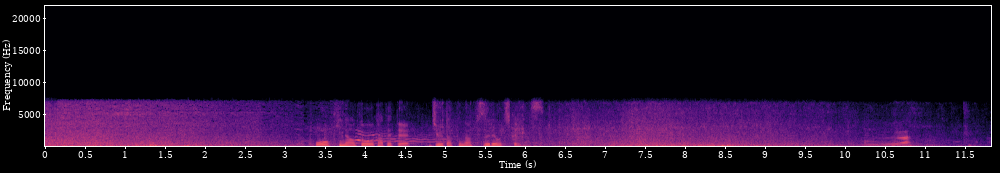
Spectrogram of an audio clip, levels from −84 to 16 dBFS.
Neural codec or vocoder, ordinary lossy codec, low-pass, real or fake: none; Opus, 32 kbps; 7.2 kHz; real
